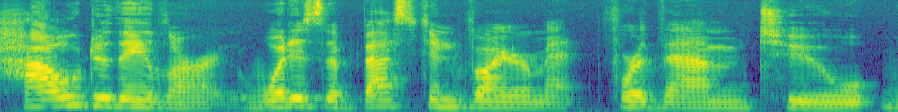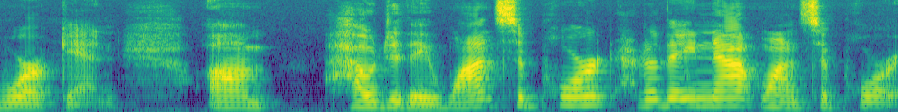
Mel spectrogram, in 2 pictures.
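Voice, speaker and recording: A woman with a New York accent at a medium pitch, with ordinary pitch variation, on a very clean recording with a silent background. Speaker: real estate team leader. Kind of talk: podcast interview. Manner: loud.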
